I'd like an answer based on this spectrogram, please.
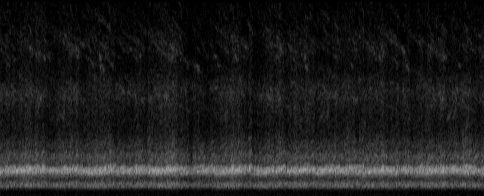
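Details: Pond frogs in a horse pasture calling together, a thick continuous trilling chorus with a brief slight dip in loudness near the middle, otherwise steady and dense.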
